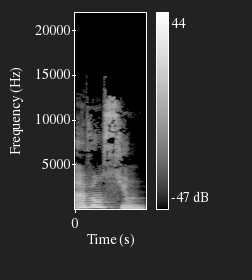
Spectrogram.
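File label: "invention", French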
